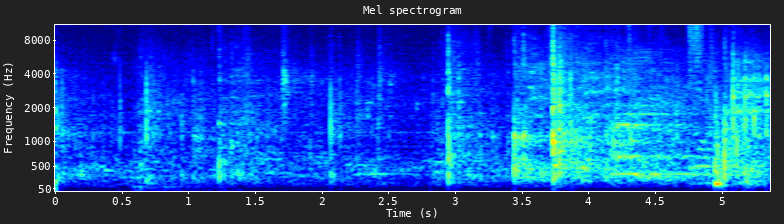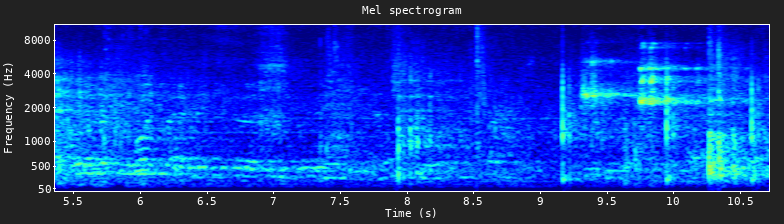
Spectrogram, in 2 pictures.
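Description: Tennis balls thud off rackets, echoing in a large indoor hall.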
